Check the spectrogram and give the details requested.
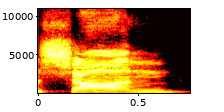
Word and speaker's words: Sean: same Sean John Sean Sean really yes that's just s-e-a-n is pronounced Sean it is a generic name but you also have the no like you wouldn't pronounce it scene right you would have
